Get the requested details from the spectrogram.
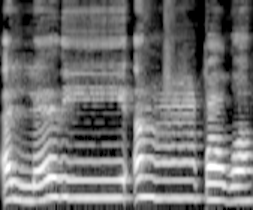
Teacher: ദാലിൻ്റെ കൂടെ യാ മദ് വന്നിട്ടുണ്ട്. ആ മദ്ദക്ഷരത്തിന് ശേഷം അടുത്ത വേർഡിലായിട്ട് ഹംസയും വന്നു. അപ്പോൾ 2 4 ഹർക്കത്ത് നീട്ടിക്കൊടുത്തിട്ട് പാരായണം ചെയ്യുക കേട്ടോ. മദ് ജായിസ് മുൻഫസിലാണ്, 2 4 ഹർക്കത്ത് നീട്ടിക്കൊടുക്കുക.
